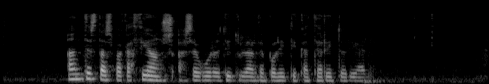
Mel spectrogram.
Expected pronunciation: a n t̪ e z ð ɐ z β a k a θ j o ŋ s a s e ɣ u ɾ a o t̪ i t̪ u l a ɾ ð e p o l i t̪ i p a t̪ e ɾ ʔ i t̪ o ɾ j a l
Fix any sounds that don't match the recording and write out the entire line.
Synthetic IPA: a n t̪ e z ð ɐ z β a k a θ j o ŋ s a s e ɣ u ɾ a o t̪ i t̪ u l a ɾ ð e p o l i t̪ i k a t̪ e r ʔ i t̪ o ɾ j a l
